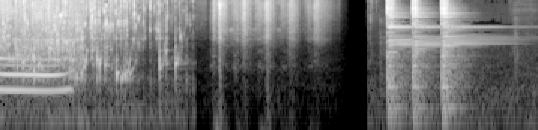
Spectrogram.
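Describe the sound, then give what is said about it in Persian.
Water, with salt and pepper, poured into a cooking pot of soup with noodles, potato and carrot, heard as a run of short plops and splashes, followed by a few bright metallic clinks that ring briefly. No one speaks. “الانم بقیه مواد رو بریزیم توش آب و نمک و فلفل رو”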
